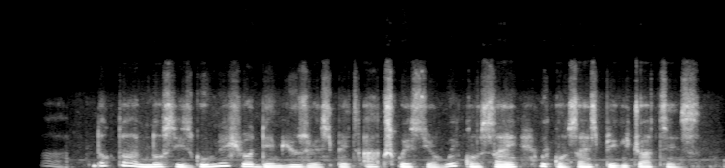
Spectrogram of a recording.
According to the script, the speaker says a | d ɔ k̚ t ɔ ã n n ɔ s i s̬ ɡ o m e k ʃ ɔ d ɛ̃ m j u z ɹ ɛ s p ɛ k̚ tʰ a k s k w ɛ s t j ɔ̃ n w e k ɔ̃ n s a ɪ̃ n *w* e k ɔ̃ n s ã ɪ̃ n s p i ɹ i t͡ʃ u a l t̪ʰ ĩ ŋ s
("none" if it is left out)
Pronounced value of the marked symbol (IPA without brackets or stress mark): w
